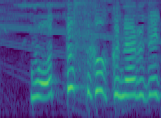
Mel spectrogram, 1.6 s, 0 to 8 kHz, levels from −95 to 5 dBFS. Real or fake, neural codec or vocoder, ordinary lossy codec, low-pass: real; none; none; none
